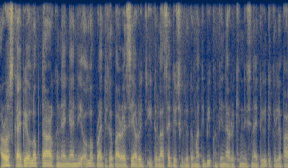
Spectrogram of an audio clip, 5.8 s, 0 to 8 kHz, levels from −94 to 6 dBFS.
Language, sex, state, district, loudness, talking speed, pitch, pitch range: Nagamese, male, Nagaland, Kohima, -20 LUFS, 330 wpm, 105 Hz, 100-115 Hz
